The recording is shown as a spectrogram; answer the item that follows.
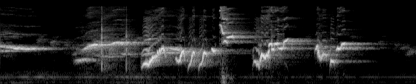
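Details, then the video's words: Shama song for stirring other shamas to sing in the morning: a long level whistle followed by a run of rapid warbled notes, buzzy chatter and bright slurred whistles, ending abruptly; faint hum present. "Pancingan PAGI-PAGI AGAR MURAI GACOR❗ murai diam pasti ikut NYAUT EMOSI❗❗"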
